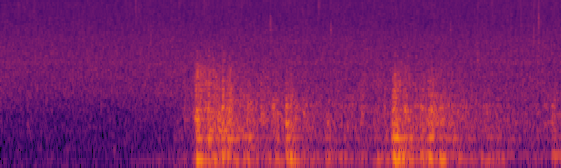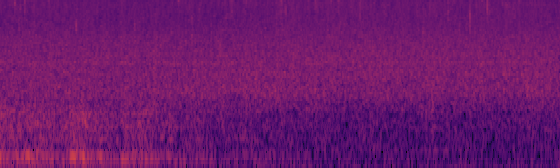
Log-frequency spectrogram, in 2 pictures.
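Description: Rain patters steadily on the surface of a lake.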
